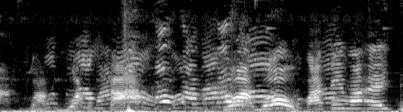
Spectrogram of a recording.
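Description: Young children's voices talking and calling out over one another in a kindergarten class, with a single low thump about a second in.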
